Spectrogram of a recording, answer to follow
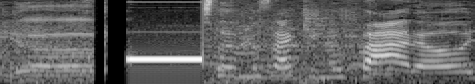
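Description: A loud, pure electronic beep held on one steady pitch for about half a second, starting just after a brief dropout to silence and cutting off sharply; it falls at an edit between two clips.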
